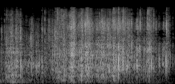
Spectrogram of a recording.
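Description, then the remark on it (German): A plastic candy bag rustles and crinkles continuously, a bright, crackly texture with small irregular bursts, fairly steady in loudness, with no one talking. “Ihr hört gerade nur Rascheln da das draußen.”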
